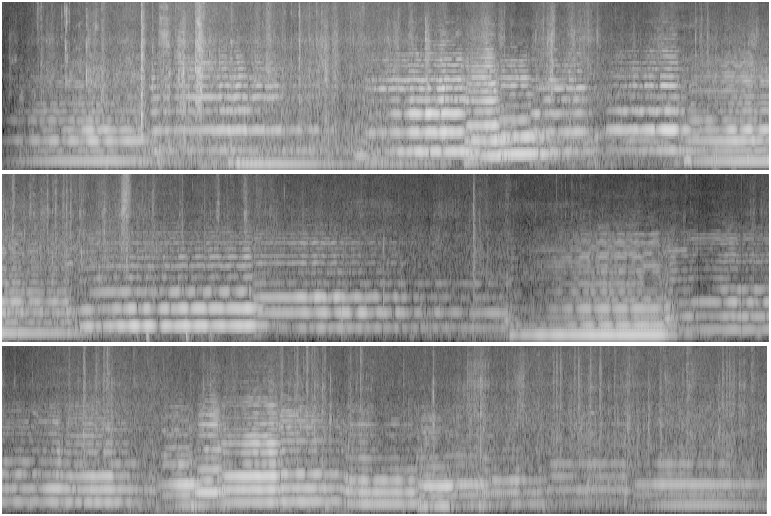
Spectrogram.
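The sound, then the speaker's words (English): A musician plays a solo cello aboard the voyaging canoe Hokulea in Hawaii: a slow, lyrical melody of long bowed notes that swell and fade, fairly loud, with a faint wash of background noise and no talking. “In it, … plays the cello aboard the voyaging canoe Hokulea, hoping to communicate with whales.”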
